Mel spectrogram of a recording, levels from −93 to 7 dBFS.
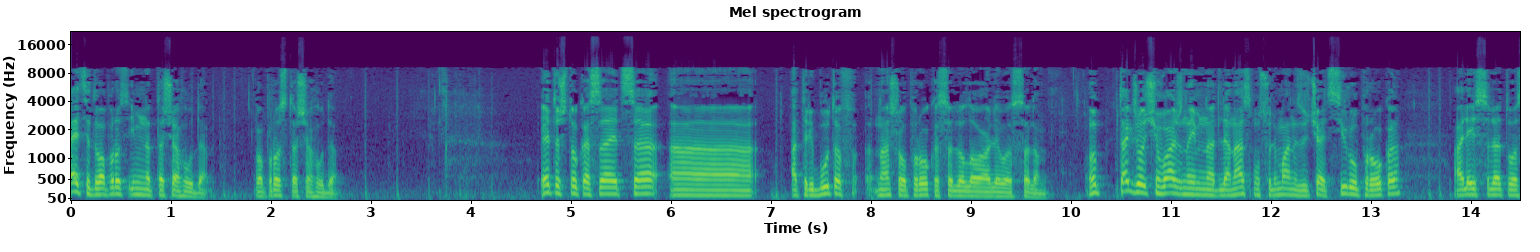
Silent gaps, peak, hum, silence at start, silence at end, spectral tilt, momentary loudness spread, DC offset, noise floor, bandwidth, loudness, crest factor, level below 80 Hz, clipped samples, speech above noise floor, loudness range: none; 0 dBFS; none; 0 s; 0 s; -5 dB/octave; 10 LU; under 0.1%; -46 dBFS; 9.6 kHz; -14 LUFS; 14 dB; -48 dBFS; under 0.1%; 32 dB; 6 LU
